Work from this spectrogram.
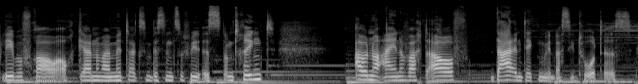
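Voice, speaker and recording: A woman casually pitching a story as a co-host, setting the scene in colloquial language. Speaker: co-host pitching a crime audio drama story.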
